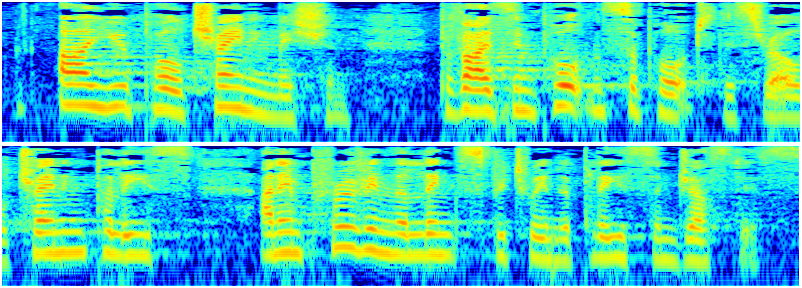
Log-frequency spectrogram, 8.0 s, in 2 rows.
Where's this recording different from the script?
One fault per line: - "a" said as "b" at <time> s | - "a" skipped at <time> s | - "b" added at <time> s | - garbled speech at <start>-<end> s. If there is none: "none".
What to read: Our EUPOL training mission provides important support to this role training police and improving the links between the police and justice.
none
